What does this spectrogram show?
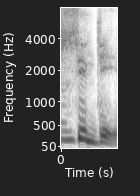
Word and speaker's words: Siddi: Tell me give us a little background about about these people the the sidis is that how you pronounce them siddhi siddi community the African diaspora generally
